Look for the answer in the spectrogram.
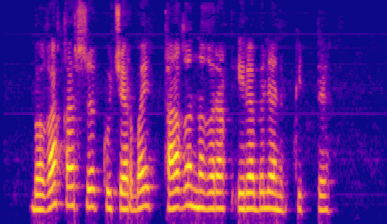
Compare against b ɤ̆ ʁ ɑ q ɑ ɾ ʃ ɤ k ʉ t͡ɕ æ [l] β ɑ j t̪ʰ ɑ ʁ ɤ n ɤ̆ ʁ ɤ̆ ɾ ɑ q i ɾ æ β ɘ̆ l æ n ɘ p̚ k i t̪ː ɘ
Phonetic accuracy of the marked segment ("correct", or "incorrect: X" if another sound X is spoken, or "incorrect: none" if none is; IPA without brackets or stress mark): incorrect: ɾ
